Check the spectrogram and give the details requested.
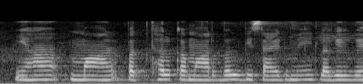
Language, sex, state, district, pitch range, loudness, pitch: Hindi, female, Jharkhand, Ranchi, 210-215 Hz, -18 LUFS, 210 Hz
